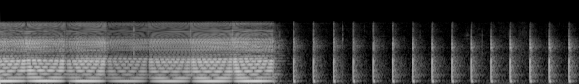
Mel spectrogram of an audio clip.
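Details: Colour-changing LED bulb on 4.5–6 V DC batteries: steady electrical buzz giving way to sharp ticks about 2.5 per second; the bulb's driver buzzing as it cycles colours, interference noise.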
